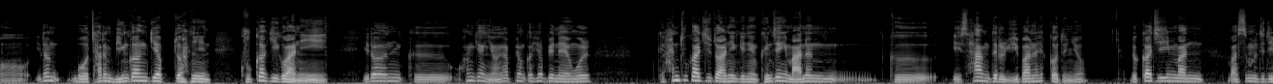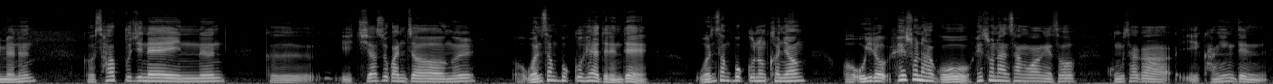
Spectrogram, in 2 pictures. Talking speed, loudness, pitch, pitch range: 290 characters per minute, -27 LUFS, 140 Hz, 120-165 Hz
